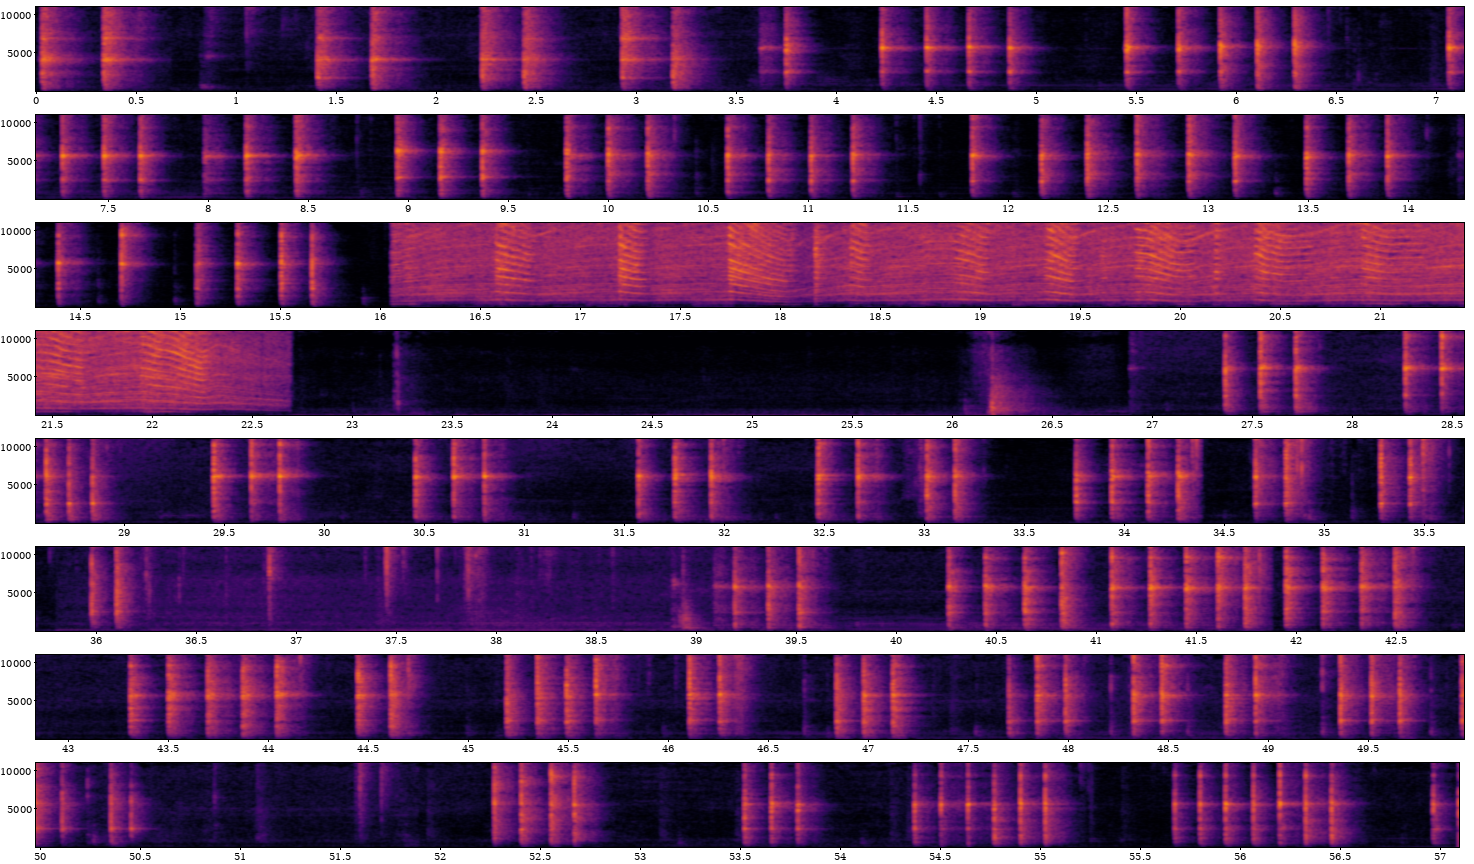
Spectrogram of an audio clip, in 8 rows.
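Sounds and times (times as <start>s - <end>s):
low hum: 22.4s - 26.9s.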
